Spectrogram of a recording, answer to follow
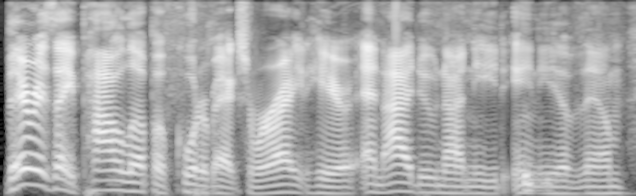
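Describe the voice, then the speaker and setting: A man's voice: fairly low pitch, moderate pace, creaky, fairly bright tone, smooth, no room sound. A man guesting on a fantasy football podcast, laid-back and trash-talking while he makes his picks. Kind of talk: casual fantasy draft chat.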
